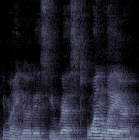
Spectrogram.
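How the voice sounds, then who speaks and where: A woman teaching a guided meditation class, speaking softly and unhurriedly with long pauses between phrases. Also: low-pitched, steady tone, creaky, roomy sound.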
